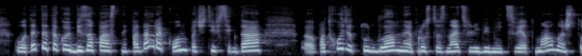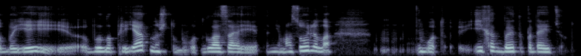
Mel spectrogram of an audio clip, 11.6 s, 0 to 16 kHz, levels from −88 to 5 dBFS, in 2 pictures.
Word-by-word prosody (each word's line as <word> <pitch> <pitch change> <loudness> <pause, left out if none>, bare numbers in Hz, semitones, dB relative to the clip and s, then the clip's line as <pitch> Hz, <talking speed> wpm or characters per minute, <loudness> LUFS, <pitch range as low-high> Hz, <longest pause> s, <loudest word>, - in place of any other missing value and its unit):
Вот. 210 -1 -1
Это 335 +5 +3
такой 320 -3 +3
безопасный 250 -2 +4
подарок, 365 - +2
он 280 +4 +5
почти 235 -1 -3
всегда, 245 +2 +2 0.4
э, - - -2
подходит. 285 - 0
Тут 250 -3 +2
главное- 245 +1 +5
просто 225 -1 -2
знать 220 +2 0
любимый 205 -2 +1
цвет 205 +1 -3
мамы, 245 +2 +2
чтобы 195 -3 -5
ей, 215 - -2
э, 480 - -11
было 210 +1 0
приятно, 225 +4 -1
чтобы 210 - -12
вот - - -12
глаза 205 0 0
ей 185 - -5
это 195 - -19
не 200 - -7
мозолило, 205 +7 0 0.7
м, - - -22 0.3
вот. 210 - -6
И 300 - -6
как 240 -3 -3
бы 210 - +2
это 215 0 -1
подойдёт. 200 -2 -4
220 Hz, 185 wpm, -24 LUFS, 205-255 Hz, 0.7 s, он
